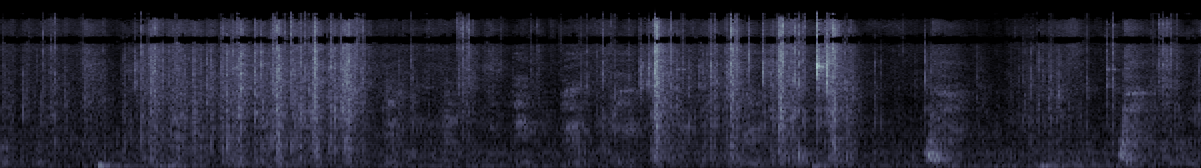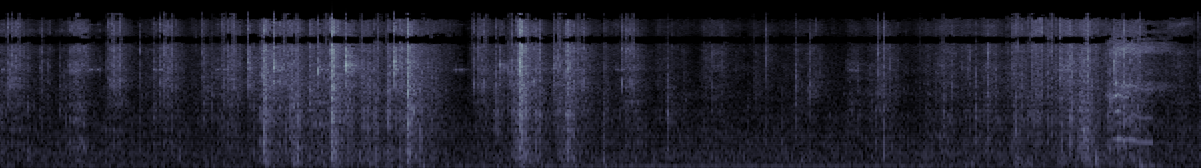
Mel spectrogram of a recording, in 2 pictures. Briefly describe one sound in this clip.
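Plush toys rustle and crinkle as a dog noses them.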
